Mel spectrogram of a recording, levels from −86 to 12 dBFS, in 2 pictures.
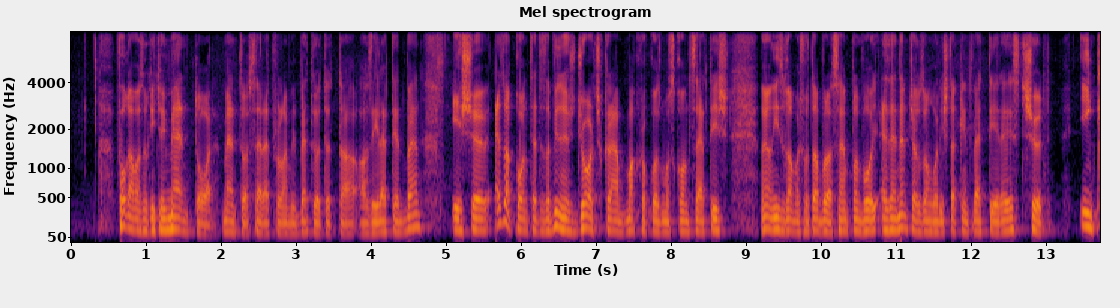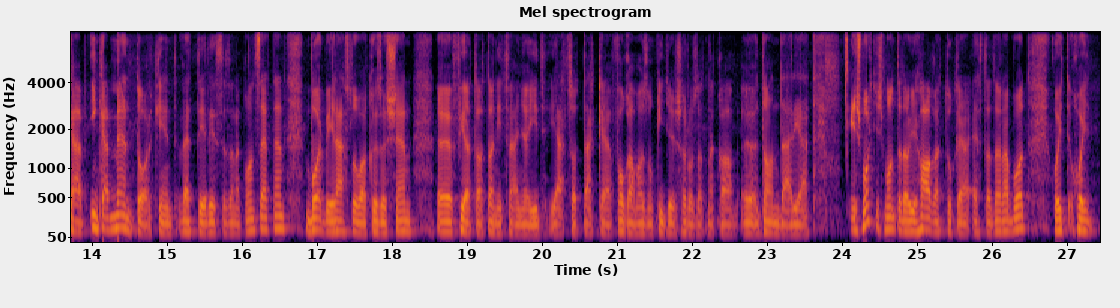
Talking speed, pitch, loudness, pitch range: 150 wpm, 105 Hz, -21 LUFS, 95-120 Hz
